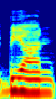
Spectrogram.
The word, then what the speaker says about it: beyond: Let's start with beyond which has two which has two syllables in it. the y um we stress here on the second syllable y but the first syllable is b beyond. Now b is very simple there's only a short a vowel sound a short e vowel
